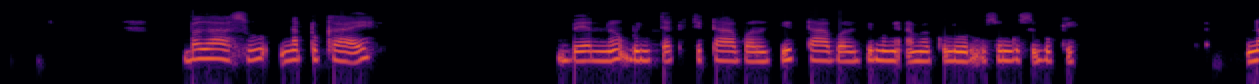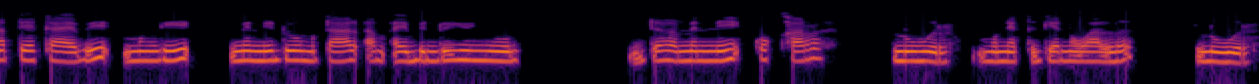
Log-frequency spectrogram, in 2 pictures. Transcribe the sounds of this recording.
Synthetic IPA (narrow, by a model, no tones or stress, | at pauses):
baɡaːsunatːukaːjɛ | bɛnːɔbuɲt͡ʃakːt͡ʃitaːbald͡ʒitaːbald͡ʒimuŋɡɛ̰ʔamajkɔloːɾbṵsuŋɡusibukːɛ | natːɛkaːjbimuŋɡi | mɛnːidoːmutaːlɐ̰majbindujuɲuːl | dɐfamɛnːikɔkʰaɾ | luwəɾ | munɛkːəɡɛnːwalːə | luwəɾ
